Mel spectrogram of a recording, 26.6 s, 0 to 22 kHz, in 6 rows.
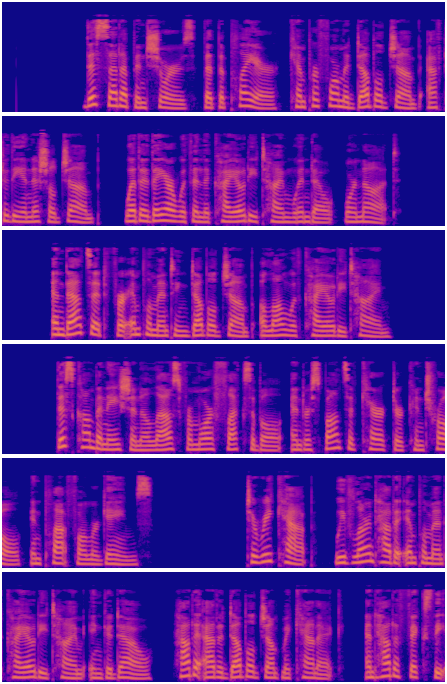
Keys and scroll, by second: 0.8 ctrl+s, 15.9 Right, 17.5 Up, 18.6 Left, 20.5 Up, 21.9 Right, 24.0 Up, 24.8 Left, 25.6 Up, 26.3 Right.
